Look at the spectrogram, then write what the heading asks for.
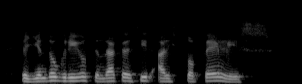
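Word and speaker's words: Ἀριστοτέλης: Leyendo griego tendrá que decir Aristóteles. El acento está sobre la epsilon, Aristóteles.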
